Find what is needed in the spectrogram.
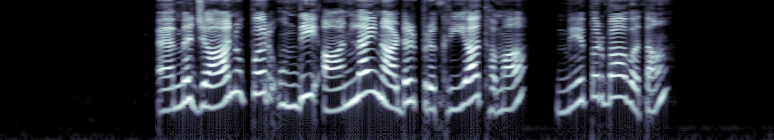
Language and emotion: Dogri, surprised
